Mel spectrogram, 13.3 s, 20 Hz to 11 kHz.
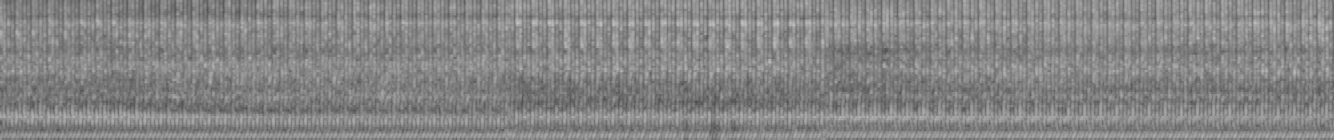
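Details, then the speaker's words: Ashok Leyland Captain 4923 BS4 N4 diesel truck, low pickup and smoke, idling with turbo manifold side disconnected: fast steady ticking about three per second; valve bridge on rear first cylinder rocker fallen off, raw diesel escaping. "वाल bridge की problem मिली है जो हमारा पीछे से rear side से first rocker आता है उसकी जो है वाल ब्रिज निकल के सटक के गिर गई थी दोस्तों उसके कारण यह साउंड बन रहा था"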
